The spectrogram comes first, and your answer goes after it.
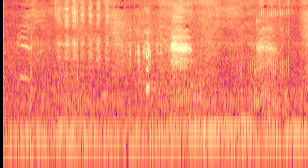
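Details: Stray street cat purring as it comes over wanting to be petted and caressed, while a second cat looks on; a steady low rumbling purr fills the clip, with a few brief higher faint sounds over it.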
